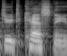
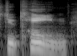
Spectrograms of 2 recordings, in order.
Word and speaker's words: Duquesne: Like, for example, Duquesne, which is not Duquesne, that's Duquesne.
